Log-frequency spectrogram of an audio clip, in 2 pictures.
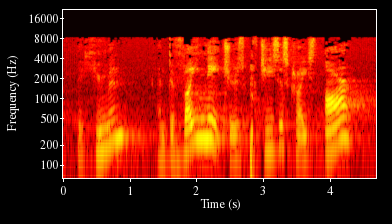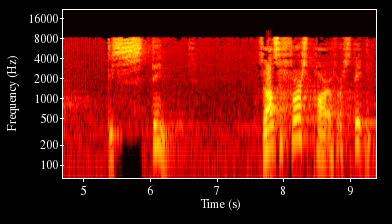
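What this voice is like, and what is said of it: Scottish accent. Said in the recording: “my weird accent, I am from a land far, far away. I am from Bonnie, Scotland.”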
